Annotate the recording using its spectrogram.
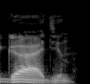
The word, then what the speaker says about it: Гадин: Магистра звали Гадин. Именно так, с ударением на первый слог.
